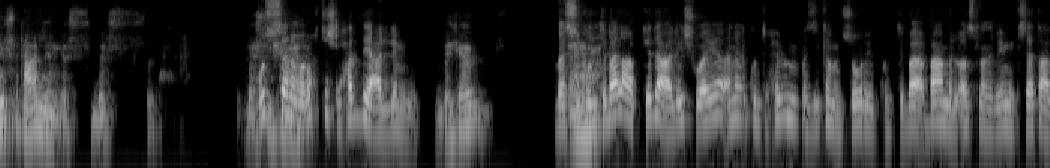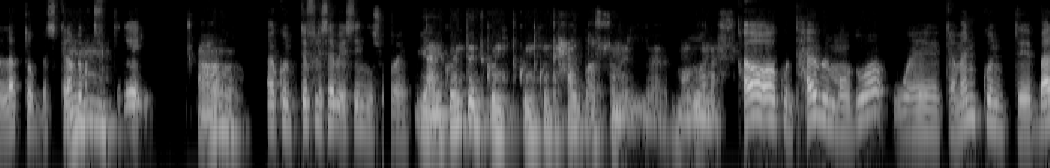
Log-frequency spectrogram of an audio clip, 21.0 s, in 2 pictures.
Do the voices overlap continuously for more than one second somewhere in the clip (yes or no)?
no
